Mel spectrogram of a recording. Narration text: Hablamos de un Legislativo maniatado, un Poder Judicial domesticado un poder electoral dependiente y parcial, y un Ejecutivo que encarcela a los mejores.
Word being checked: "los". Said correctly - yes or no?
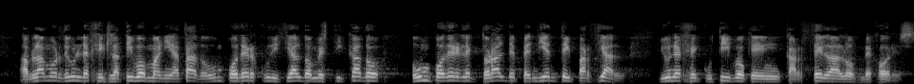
yes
